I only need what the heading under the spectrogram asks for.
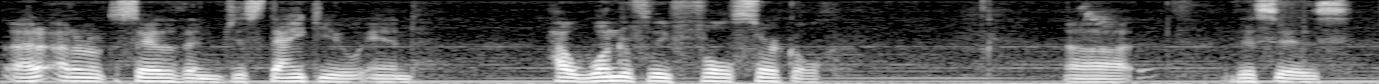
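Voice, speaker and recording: A man hosting his bonsai channel, reading a long casual list of shout-outs in a laid-back, joking way with the odd curse word. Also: mid-range voice, fairly even intonation, normal speed, a little hiss or hum. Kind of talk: casual shout-out roll call.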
